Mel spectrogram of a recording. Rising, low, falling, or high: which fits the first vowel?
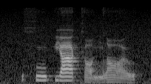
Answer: high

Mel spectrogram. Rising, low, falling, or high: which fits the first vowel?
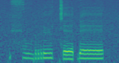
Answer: falling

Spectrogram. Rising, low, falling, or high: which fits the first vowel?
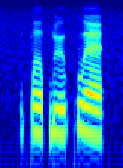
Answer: low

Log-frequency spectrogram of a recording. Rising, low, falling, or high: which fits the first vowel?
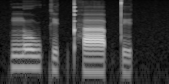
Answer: high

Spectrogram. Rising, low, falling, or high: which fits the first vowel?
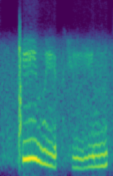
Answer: high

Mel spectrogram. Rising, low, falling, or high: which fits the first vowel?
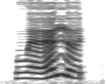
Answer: rising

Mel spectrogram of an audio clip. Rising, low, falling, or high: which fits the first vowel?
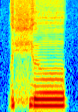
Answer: high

